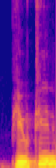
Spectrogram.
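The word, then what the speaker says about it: Putin: पुतिन कहते हैं ना, अभी पुतिन सब बोलता है, पुतिन हिंदी वर्ड है, पुतिन है ना, कहता है ना, प्यूटिन भी बोलता है इसको, अमेरिकन सब का प्यूटिन बोलेगा, देखोगे प्यूटिन। अमेरिकन प्रोनाउंसिएशन और ब्रिटिशर्स प्रोनाउंसिएशन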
